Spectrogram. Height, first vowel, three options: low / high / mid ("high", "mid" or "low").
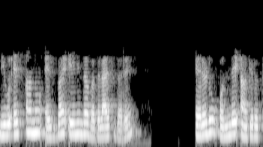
high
